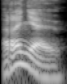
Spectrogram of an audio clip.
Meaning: first-person singular present indicative imperfective of роня́ть (ronjátʹ)
- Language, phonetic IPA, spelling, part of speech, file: Russian, [rɐˈnʲæjʊ], роняю, verb, Ru-роняю.ogg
